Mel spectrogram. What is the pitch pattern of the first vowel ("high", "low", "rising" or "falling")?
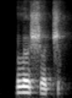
falling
